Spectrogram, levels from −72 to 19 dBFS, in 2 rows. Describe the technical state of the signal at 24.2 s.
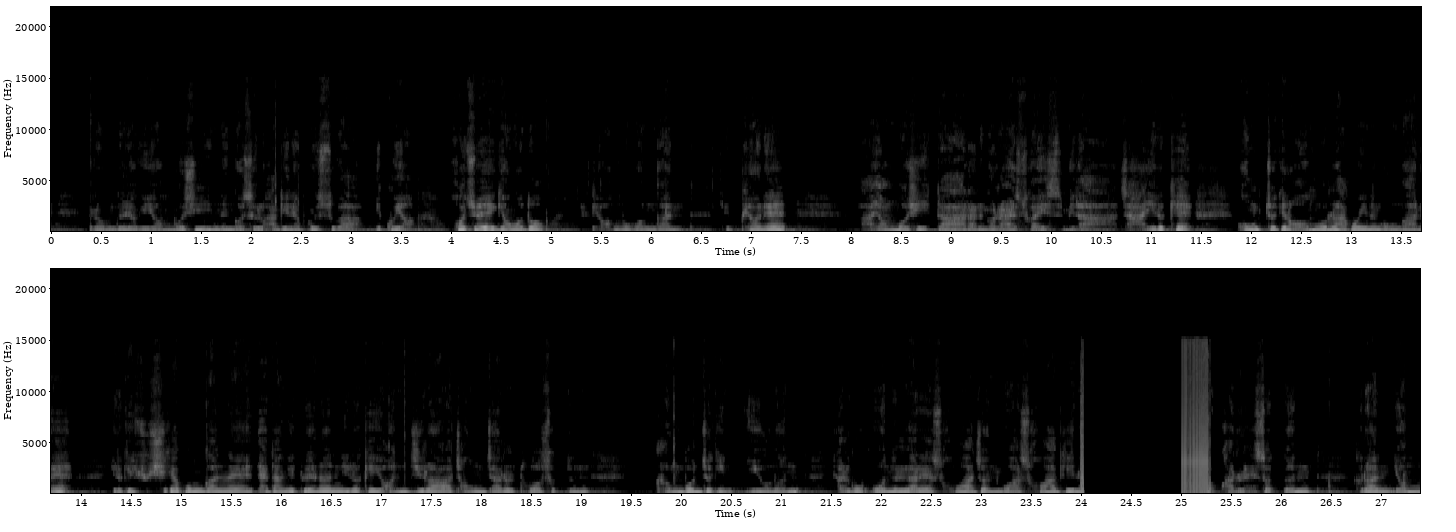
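At 24.2 s the signal's gone: a cable pulled and plugged in, running from 24.00 to 25.29 s. It pops out to near silence for about 1.24 s, including 260 ms of 50 Hz mains buzz while just the tip touches, and a second pop on reconnection.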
